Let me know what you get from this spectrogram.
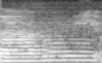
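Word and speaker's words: Rumi: but this is from the roomie or Remy depending on how you pronounce it Oracle deck Elena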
